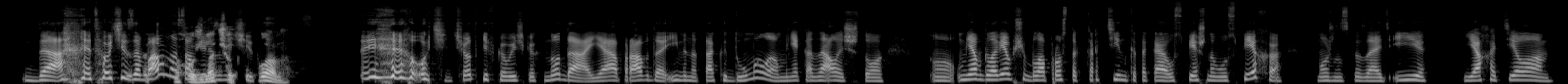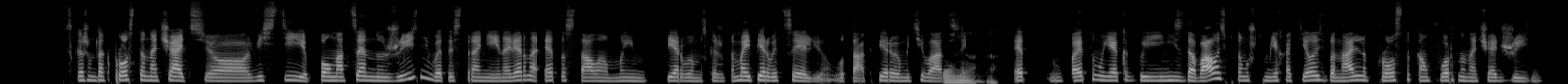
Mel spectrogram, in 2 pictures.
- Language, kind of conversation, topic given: Russian, podcast, Что мотивирует тебя продолжать, когда становится трудно?
- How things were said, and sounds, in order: laughing while speaking: "это очень забавно"; chuckle; tapping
